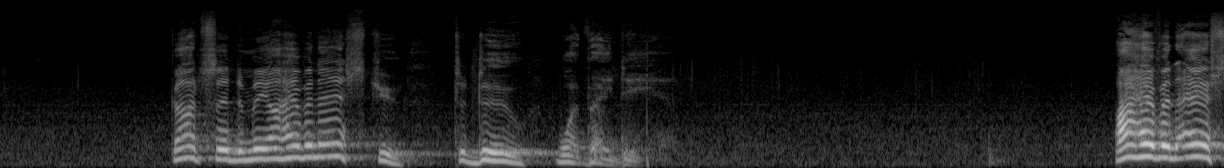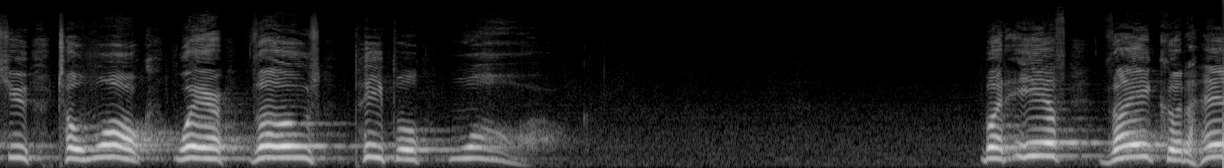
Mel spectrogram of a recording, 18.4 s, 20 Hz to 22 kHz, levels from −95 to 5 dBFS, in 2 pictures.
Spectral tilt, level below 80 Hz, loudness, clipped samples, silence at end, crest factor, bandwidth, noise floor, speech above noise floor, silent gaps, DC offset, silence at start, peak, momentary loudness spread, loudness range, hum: -6.5 dB/octave; -80 dBFS; -23 LUFS; under 0.1%; 0 s; 20 dB; 10.5 kHz; -69 dBFS; 46 dB; none; under 0.1%; 1.3 s; -6 dBFS; 21 LU; 17 LU; none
